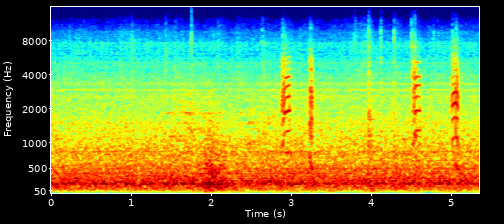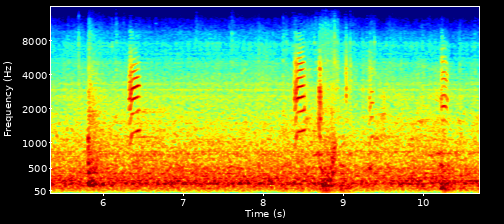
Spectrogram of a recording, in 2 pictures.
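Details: Captive zebra finch family with juveniles and newly fledged chicks practising flying, 12 December 2022; scattered brief nasal, trumpet-like calls in small clusters across the recording, with a constant low background hum and faint clicks.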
